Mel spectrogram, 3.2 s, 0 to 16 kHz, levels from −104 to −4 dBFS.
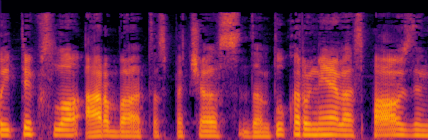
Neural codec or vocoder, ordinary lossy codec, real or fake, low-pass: codec, 44.1 kHz, 3.4 kbps, Pupu-Codec; MP3, 48 kbps; fake; 14.4 kHz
